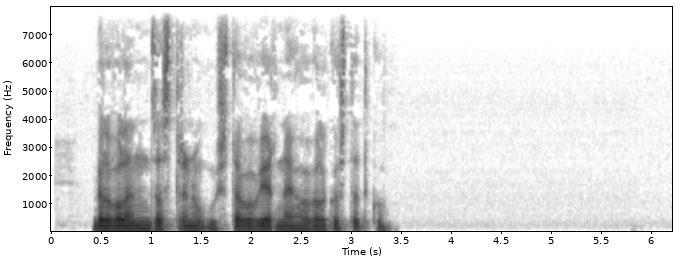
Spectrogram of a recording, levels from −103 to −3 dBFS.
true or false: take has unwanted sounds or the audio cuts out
false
